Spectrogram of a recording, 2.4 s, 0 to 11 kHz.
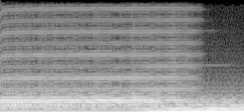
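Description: ElectroComp EML 101 analog synthesizer sounding one held low note with many bright overtones, its tone changing as panel knobs are turned. It swells louder toward the end.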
